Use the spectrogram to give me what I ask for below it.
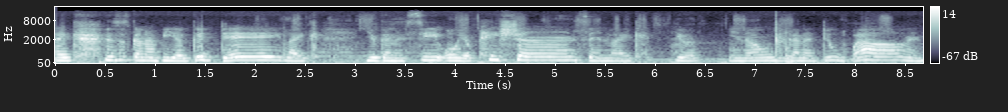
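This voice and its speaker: Music plays in the background as a woman speaks. Her intonation is fairly even and her pace fairly slow. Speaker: medical student vlogger. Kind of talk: storytelling vlog.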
